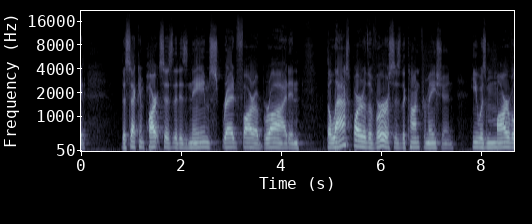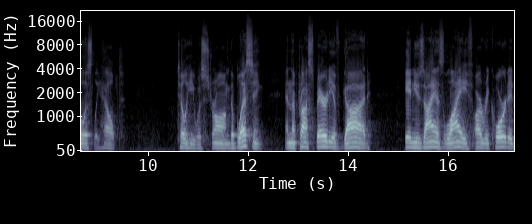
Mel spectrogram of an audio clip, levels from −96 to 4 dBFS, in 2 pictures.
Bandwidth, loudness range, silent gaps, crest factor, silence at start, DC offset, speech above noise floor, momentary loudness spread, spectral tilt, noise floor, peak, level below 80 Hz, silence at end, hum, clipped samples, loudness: 14.5 kHz; 6 LU; none; 18 dB; 0 s; under 0.1%; 46 dB; 13 LU; -6.5 dB/octave; -79 dBFS; -16 dBFS; -70 dBFS; 0 s; none; under 0.1%; -33 LUFS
